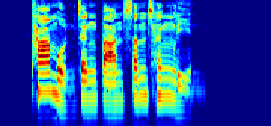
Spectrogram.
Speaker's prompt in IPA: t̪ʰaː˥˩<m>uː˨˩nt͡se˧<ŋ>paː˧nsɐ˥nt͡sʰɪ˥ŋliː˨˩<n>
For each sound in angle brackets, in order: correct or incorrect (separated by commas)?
correct, correct, correct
